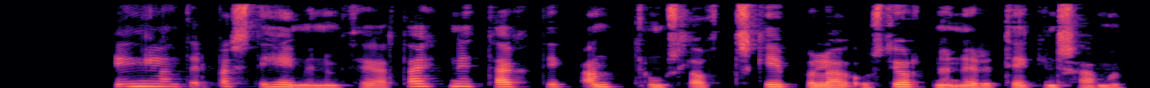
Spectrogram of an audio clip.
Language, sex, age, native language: Icelandic, female, 40-49, Icelandic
